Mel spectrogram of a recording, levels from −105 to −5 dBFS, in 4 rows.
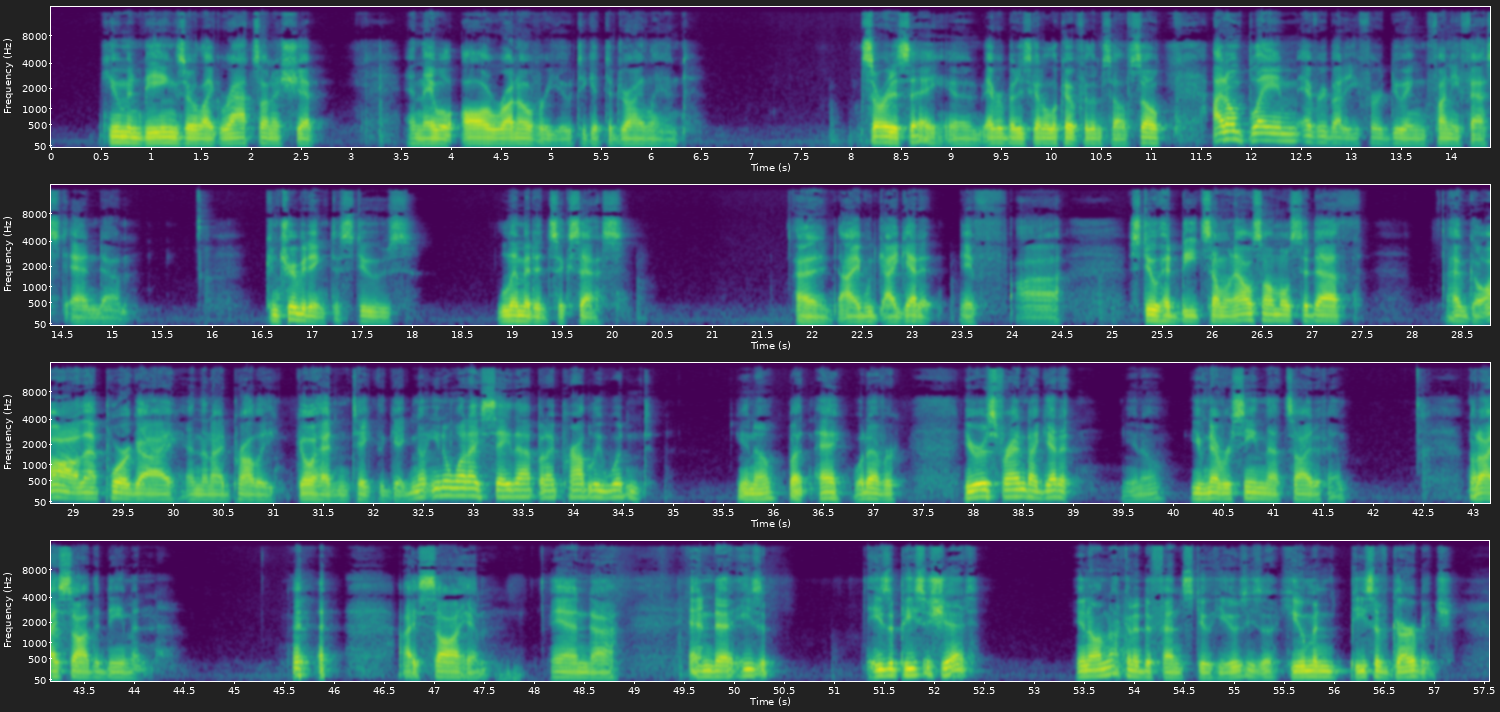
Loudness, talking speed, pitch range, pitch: -19 LUFS, 150 wpm, 95-115 Hz, 100 Hz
